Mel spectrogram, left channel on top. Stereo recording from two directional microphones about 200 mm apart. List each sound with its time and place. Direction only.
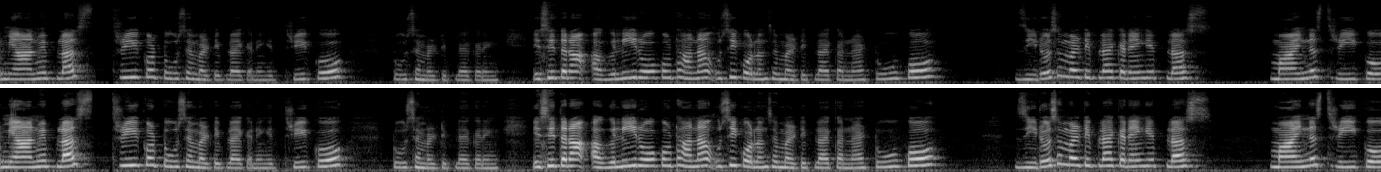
0.0 s a woman's voice: 30° right (ahead or behind)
